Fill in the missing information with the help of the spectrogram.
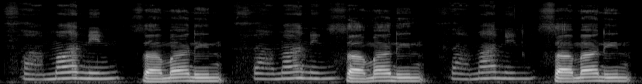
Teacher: اب یہاں پہ ہم نے سا کی آواز کو بغیر سیٹی کے ادا کرنا ہے. بغیر سیٹی کے ادا کرنا ہے.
